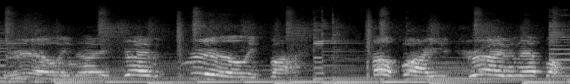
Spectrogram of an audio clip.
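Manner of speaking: ordinary delivery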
